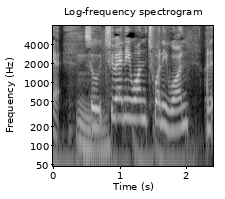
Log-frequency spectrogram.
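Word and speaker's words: 2NE1: called cuz there's a they're spelled it's spelled 2 NE E1 so 2 ne1 someone people call them 21 as well yeah it's a bit confusing let's just call them 21 drill of thumb if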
